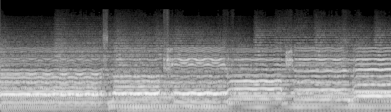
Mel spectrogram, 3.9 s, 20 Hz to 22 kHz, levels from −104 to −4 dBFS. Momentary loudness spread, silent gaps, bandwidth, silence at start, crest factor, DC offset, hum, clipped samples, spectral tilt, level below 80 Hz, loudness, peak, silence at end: 4 LU; none; 8.2 kHz; 0 s; 12 dB; 0.5%; none; under 0.1%; -6 dB/octave; -40 dBFS; -15 LUFS; -2 dBFS; 0 s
